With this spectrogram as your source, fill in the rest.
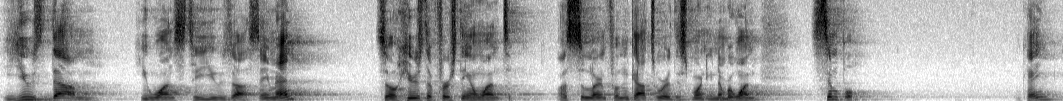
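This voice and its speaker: A man's voice: medium pitch, measured pace, long pauses, dark tone. A male pastor preaching a sermon to his church, telling a personal story in a chatty way with frequent "right?" and "you know?" asides. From Chicago area. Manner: conversational storytelling with confessions and crowd asides. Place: church sanctuary. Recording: long reverb of a church hall.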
